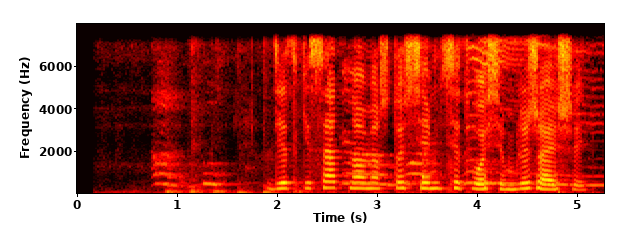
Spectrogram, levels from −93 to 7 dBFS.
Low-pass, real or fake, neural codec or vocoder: 7.2 kHz; real; none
